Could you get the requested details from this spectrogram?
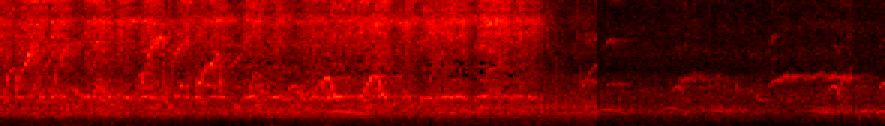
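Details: Brown-eared bulbuls swallowing cherries whole; a rapid series of bright, arched chirping notes repeats several times a second, then breaks off into scattered softer calls and lower slurred whistles.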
